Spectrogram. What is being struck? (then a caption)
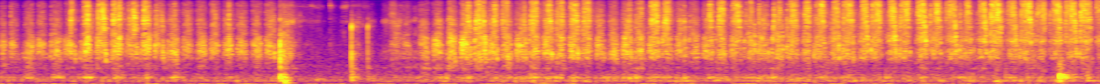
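Wax-coated scratch-art paper pad scratched with a wooden stylus. A wooden stylus rubs and scratches fast back and forth across a spiral, wax-coated scratch-art paper pad lying flat, clearing the black coating in the sky area. Rapid, bright, dry rasping strokes repeat at about three per second. They pause briefly around the third second with a couple of small ticks, then resume steadily to the end.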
